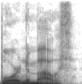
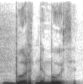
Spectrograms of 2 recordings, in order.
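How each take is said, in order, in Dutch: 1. Het uiteinde is een volledige 'mouth'. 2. Het woord heeft een Frans-achtige uitspraak. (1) "niet Bournemouth" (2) "Of zoals een Frans collega van mij ooit zei"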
